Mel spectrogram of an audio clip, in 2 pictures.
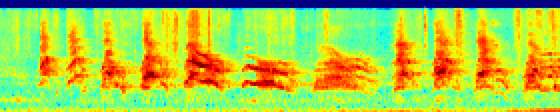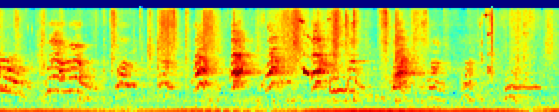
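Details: Chihuahua giving a loose series of short, high, bending yips and whimpers at uneven intervals, with a steady low rumble building beneath them in the second half.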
